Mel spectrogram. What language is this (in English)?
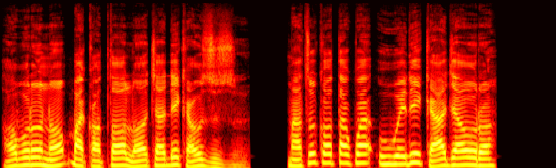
Igbo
